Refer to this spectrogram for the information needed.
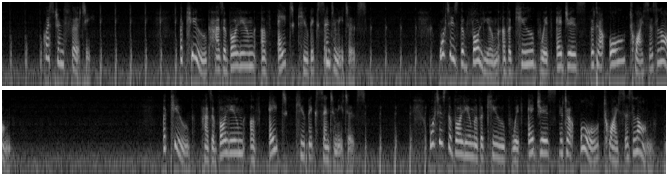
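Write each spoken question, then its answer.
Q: What is the volume of a cube with edges that are all twice as long?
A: 64 cubic centimeters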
